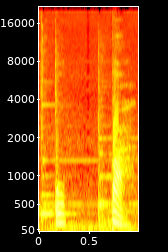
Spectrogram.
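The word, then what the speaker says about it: 오빠: Dibaca opa, opa. Sebenarnya ini double biep, tapi penekanannya biasa lebih ke p. Jadi opa.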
